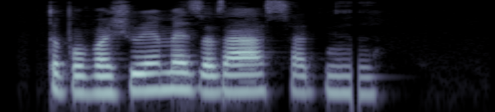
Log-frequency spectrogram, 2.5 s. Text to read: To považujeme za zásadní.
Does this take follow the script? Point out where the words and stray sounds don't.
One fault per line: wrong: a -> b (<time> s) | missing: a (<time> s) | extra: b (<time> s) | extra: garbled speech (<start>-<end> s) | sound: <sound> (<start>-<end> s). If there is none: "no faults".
sound: dropout (1.7-1.8 s)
